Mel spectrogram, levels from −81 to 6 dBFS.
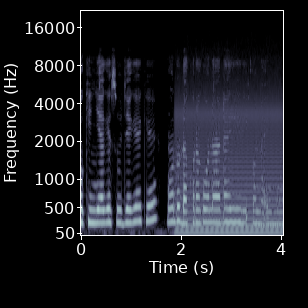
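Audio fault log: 1.84 to 4.06 s, mains buzz: right after "gĩcunjĩ gĩkĩ" a raspy buzz kicks in and sits under the speech until the clip ends, fairly loud, only about 10 dB down. It's built on 60 Hz. Something like a dimmer, a rectifier or an unshielded run is letting sharp switching spikes into the signal twice every mains cycle, and those spikes carry harmonics way up into the kilohertz range. That's why it sounds gritty rather than like a smooth hum.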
